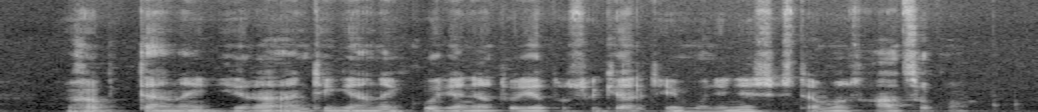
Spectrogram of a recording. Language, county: Lithuanian, Kaunas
